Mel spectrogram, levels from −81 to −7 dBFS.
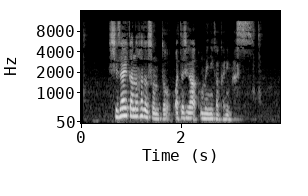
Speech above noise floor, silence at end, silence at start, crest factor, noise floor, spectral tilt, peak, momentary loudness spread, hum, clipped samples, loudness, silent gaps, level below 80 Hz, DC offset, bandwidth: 33 dB; 0.4 s; 0.55 s; 20 dB; -55 dBFS; -4.5 dB/octave; -4 dBFS; 12 LU; none; under 0.1%; -23 LUFS; none; -58 dBFS; under 0.1%; 11.5 kHz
